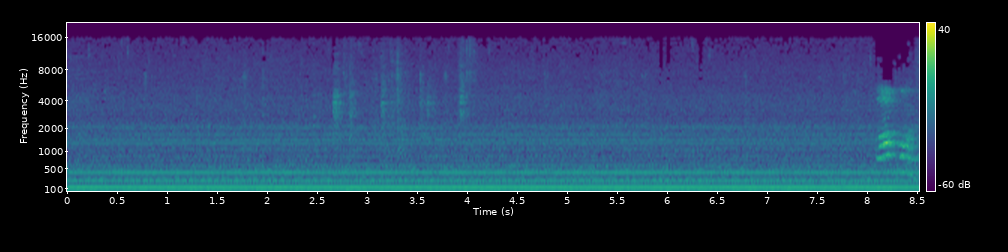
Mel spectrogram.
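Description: A steady low mechanical hum with several steady higher tones above it, unchanging throughout, with a few faint light clicks about three to four seconds in.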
